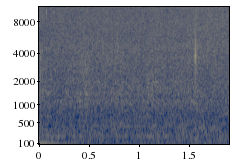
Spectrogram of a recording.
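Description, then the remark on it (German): Steady, soft rushing water of a small mountain stream during snowmelt in the Bavarian Pre-Alps, a gentle continuous babble, even and unbroken with no voices, with a faint low rumble at the very start. “genieße das Rauschen des Bächleins”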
